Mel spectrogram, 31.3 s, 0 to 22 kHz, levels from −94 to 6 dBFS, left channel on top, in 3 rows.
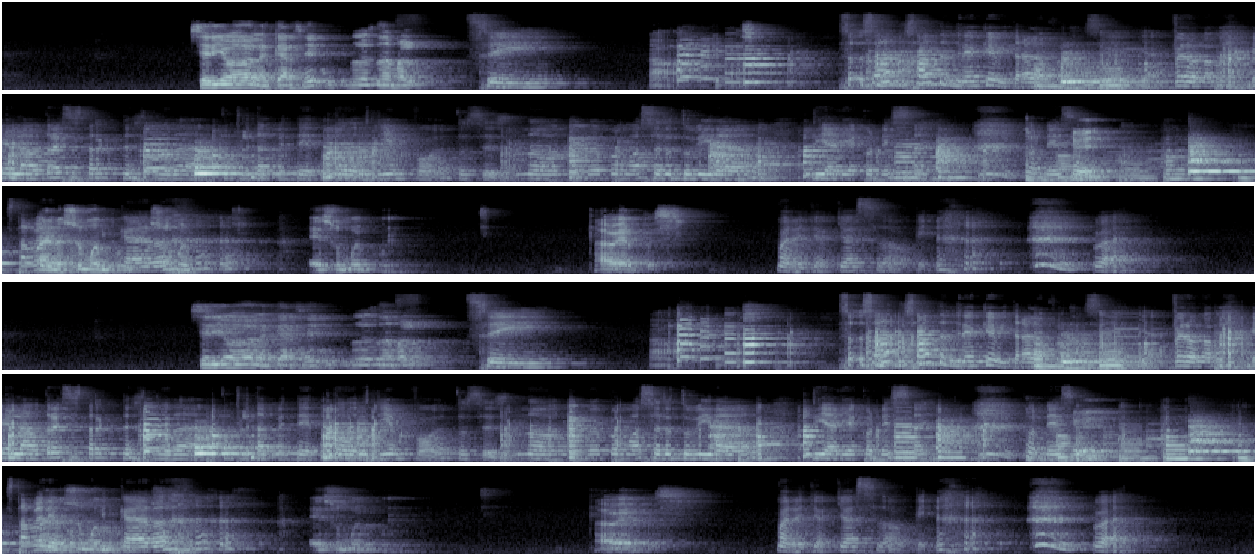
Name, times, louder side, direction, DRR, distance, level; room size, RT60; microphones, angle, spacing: voice 1, 1.6-3.5 5.4-6.3 19.0-19.7 21.2-22.5 23.4-24.2 25.8-26.6, left 5 dB, 80° left, 7 dB, 0.5 m, -29 dB
voice 2, 3.9-4.6 7.0-18.3 18.5-19.5 21.0-22.8 27.3-29.1 29.4-30.3, right 2 dB, 15° right, 4 dB, 0.4 m, -32 dB
sound 1, 5.6-6.6 7.2-7.8 8.6-9.6 10.1-10.6 11.6-12.6 13.1-13.8 14.6-15.3 15.5-15.6 16.2-17.2 17.6-18.7 19.2-20.4 20.7-20.8, right 5 dB, 70° right, 0.5 m, -28 dB
sound 2, 8.8-9.8 12.0-13.8 16.3-16.8 18.2-18.7 20.3-21.6, left 3 dB, 25° left, 0.7 m, -24 dB
7.5 x 6.0 x 2.3 m, 1.0 s
head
